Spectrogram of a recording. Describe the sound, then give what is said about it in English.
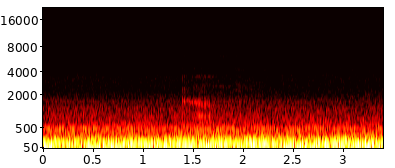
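A car drives along with a steady, loud low-frequency engine and road rumble filling the whole stretch, continuous, with a brief faint whine rising briefly midway and no voices. “Now it's, again, very tempting to go fast, but I'm not gonna do that.”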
